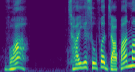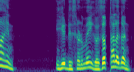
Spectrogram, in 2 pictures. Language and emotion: Sindhi, surprised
